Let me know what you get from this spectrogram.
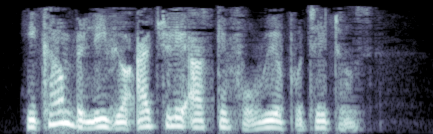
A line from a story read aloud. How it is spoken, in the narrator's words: Obinze said dryly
